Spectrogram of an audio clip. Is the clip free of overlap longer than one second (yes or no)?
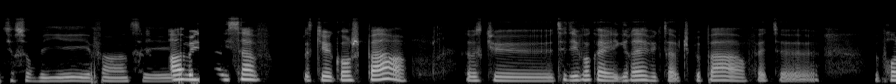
yes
